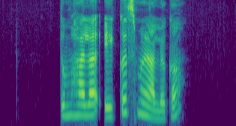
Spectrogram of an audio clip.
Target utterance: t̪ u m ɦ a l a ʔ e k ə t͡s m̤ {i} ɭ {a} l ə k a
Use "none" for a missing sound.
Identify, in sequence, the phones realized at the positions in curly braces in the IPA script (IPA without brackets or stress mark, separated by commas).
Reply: i, a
